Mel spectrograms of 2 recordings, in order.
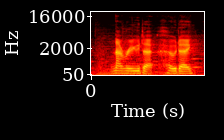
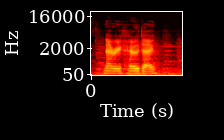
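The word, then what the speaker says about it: Naruhodo: earlier the you and narud Hodo is drops like for no so it's Naru Hodo I'm so bad with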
